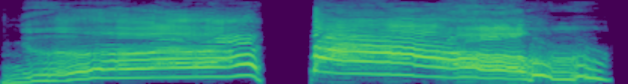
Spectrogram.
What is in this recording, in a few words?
Male Goblin Death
